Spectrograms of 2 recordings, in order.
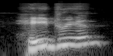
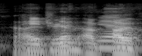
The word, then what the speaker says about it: Hadrian: Hadrian, I mean, Adrian without the H. We had a few of those at our school, but not a hat in front of it, unless that H is silent in that case.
